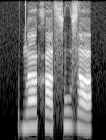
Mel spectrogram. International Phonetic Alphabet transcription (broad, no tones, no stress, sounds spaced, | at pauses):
d ã x a s u z a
